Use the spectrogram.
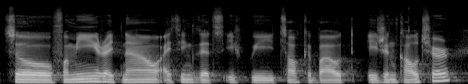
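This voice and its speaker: Hesitant man, low smooth voice. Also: unhurried. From Russia. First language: Russian. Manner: hesitant, many "uh" and "like" fillers, speaks in short bursts. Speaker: podcast guest, business owner. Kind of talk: casual interview conversation.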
